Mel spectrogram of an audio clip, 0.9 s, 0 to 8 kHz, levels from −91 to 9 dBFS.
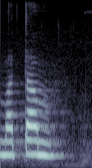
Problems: low volume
